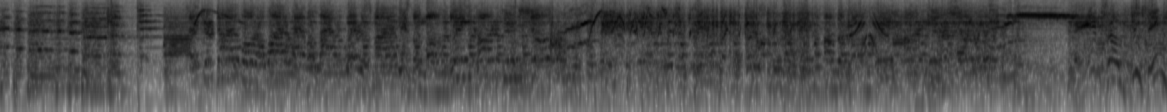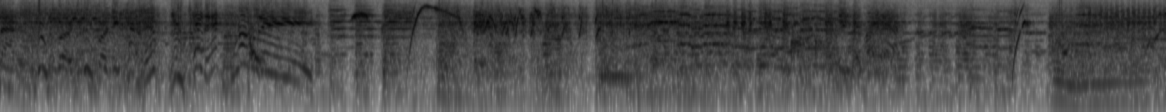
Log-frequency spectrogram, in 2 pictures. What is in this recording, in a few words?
mumbly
